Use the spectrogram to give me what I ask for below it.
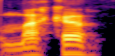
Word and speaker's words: Mecca: is a little rusty is it pronounced Mecca or maca um is it I always assumed it was Mecca but is there a is there a different way of pronouncing that are both correct they're both correct okay interesting yeah and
